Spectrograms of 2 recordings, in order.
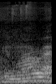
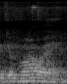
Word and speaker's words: Gemara: Gemara, how do you say it? Gemara, we say Gemara.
